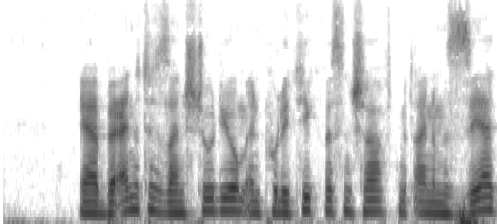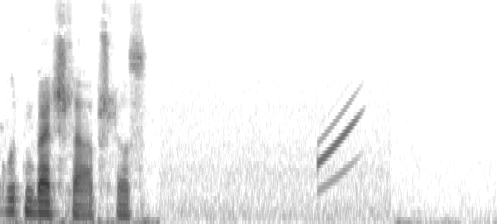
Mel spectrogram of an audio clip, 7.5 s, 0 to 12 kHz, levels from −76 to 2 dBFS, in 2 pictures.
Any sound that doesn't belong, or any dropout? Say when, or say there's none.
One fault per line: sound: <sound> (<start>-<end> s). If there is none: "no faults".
sound: chirp (6.1-6.5 s)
